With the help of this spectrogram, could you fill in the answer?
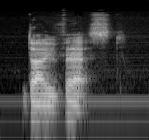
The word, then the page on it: divest: American English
